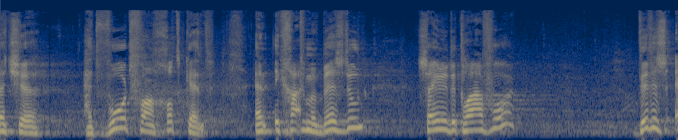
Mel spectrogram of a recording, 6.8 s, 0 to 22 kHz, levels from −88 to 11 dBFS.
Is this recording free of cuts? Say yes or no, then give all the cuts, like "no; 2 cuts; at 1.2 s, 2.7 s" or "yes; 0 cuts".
no; 1 cut; at 3.0 s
